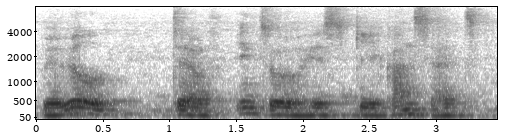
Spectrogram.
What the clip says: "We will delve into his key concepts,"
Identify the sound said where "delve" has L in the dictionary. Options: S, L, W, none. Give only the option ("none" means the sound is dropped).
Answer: none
